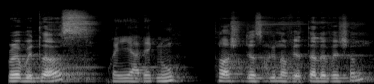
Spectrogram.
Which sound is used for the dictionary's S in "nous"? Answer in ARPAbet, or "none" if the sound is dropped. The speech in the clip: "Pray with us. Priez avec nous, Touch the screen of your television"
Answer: none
